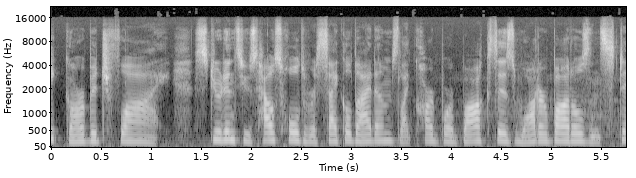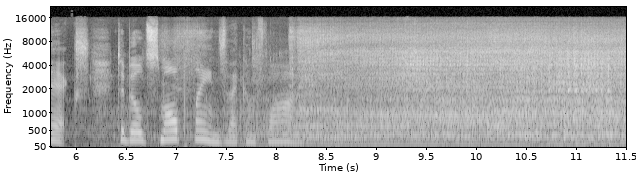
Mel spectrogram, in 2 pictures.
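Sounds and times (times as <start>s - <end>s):
speech: 0.0s - 8.6s
electric sander sanding down foam: 6.6s - 11.4s.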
